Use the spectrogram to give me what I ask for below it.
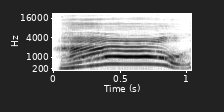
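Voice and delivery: long, high, loud yelp; loud drawn-out "ow" shriek; scream of pain. A narrator's reading. Riskiro loses his tail to the knife, screaming. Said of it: "screamed Riskiro".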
